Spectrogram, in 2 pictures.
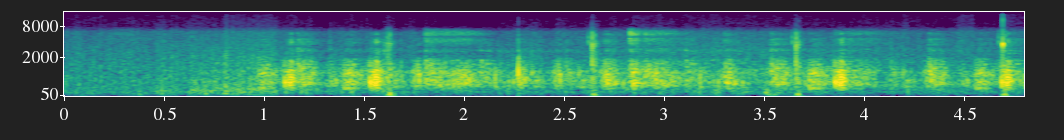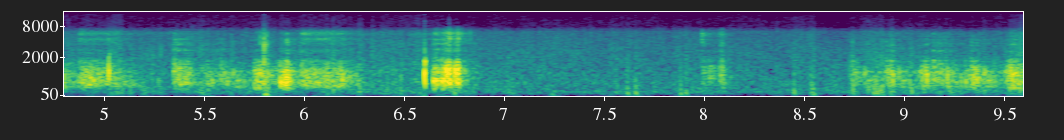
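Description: Short crunching thuds of blocks being dug and placed repeat in a video game.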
